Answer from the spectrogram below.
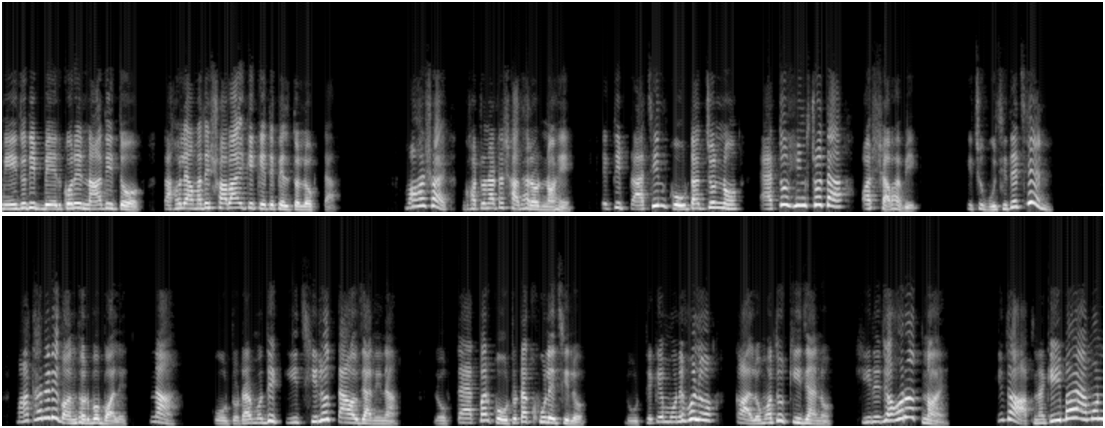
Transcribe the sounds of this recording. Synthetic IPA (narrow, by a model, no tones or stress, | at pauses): med͡ʑod̪ibeɾkoɾenad̪it̪o | t̪aɦoleamad̪eɾʃɔbajkekeʈefelt̪olok̚ʈa̰ | mɔɦaʃɔe | ɡʱɔʈonaʈaʃad̪ʱaɾonːɔɦe | ek̚ʈipɾat͡ɕinkowʈaɾd͡ʑonːo | ɛt̪oɦiŋʃɾot̪a | ɔʃabʱabik̚ | kit͡ɕʰubud͡ʑʱit̪et͡ɕʰen | mat̪ʰaneɾeɡɔnd̪ʱoɾbobɔle | na | kowʈoʈaɾmod̪ʱːekit͡ɕʰilot̪aod͡ʑanina | lok̚ʈaɛk̚baɾkowʈoʈakʰulet͡ɕʰilo | d̪uɾt̪ʰekemoneɦolo | kalomɔt̪okid͡ʑɛno | kʰiɾed͡ʑɔɦoɾot̪nɔe | kint̪uapnakejbaɛmon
